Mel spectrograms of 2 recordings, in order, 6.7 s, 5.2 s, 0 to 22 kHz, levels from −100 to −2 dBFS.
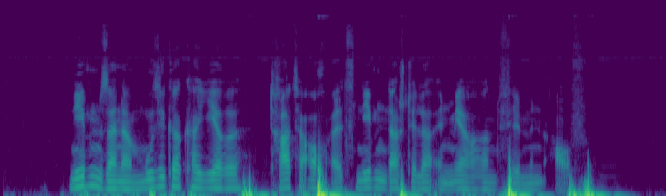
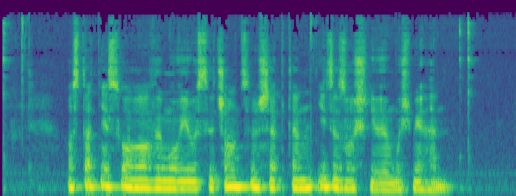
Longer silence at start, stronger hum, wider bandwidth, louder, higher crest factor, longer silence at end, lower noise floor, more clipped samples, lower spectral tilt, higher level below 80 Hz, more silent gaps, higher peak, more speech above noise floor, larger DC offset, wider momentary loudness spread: first, 0.7 s vs 0.05 s; neither; second, 5.4 kHz vs 17 kHz; second, -47 LUFS vs -12 LUFS; first, 24 dB vs 12 dB; about the same, 0.45 s vs 0.45 s; first, -83 dBFS vs -35 dBFS; neither; first, -8 dB/octave vs -5 dB/octave; about the same, -44 dBFS vs -42 dBFS; neither; second, -14 dBFS vs 0 dBFS; first, 45 dB vs 23 dB; neither; about the same, 15 LU vs 16 LU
